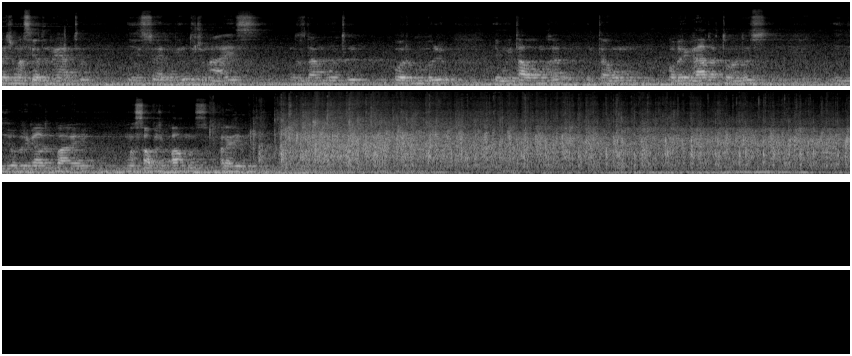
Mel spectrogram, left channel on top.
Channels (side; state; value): right; silent; digital silence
